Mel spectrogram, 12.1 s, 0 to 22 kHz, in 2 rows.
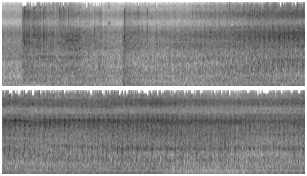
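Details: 3588 tractor, 7,338 hours, freshly rebuilt diesel and tight new hood: steady, even clatter and low rumble at idle with no knocks or rattles. Quiet, healthy normal idle.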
